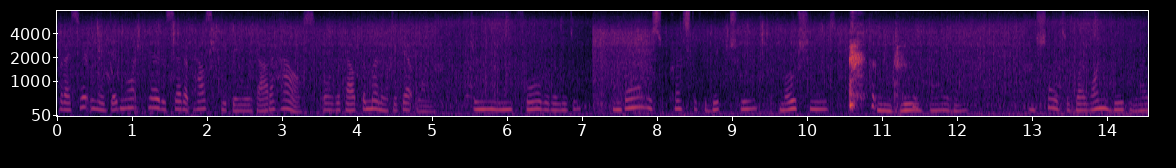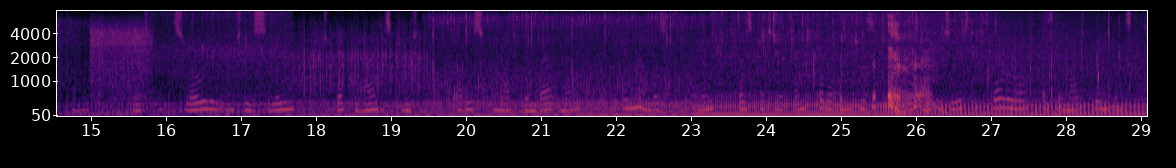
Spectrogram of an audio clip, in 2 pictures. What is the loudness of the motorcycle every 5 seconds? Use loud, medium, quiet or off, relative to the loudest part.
quiet, quiet, quiet, medium, loud, loud.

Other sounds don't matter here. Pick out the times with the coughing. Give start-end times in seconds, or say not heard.
10.6-11.5, 25.2-26.4.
